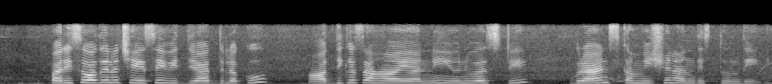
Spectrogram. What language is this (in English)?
Telugu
